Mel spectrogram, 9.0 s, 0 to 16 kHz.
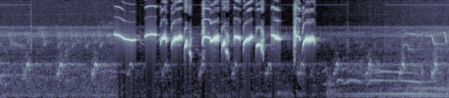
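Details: Female Oriental magpie-robin singing at daybreak to provoke males, delivering a long, fast run of loud whistled notes and rich slurs between about 2 and 6.5 seconds, with soft chirps of other birds before and after.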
